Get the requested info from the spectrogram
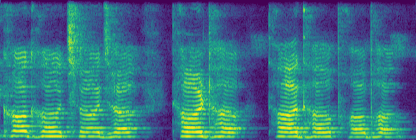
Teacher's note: इनके उच्चारण में आपको ज्यादा प्राण वायु का इस्तेमाल करना पड़ता है यानी ज्यादा वायु निकालनी पड़ती है। ऐसे ही कुछ महाप्राण व्यंजन होते हैं जैसे कि ख, घ, छ, झ, ठ, ढ, थ, ध, फ, भ ये सब आप पढ़ रहे हैं ना इनको जब आप पढ़ेंगे ना तो ज्यादा जैसे फूंकना पड़ेगा बाहर की ओर। · इनको जब आप पढ़ेंगे ना तो ज्यादा जैसे फूंकना पड़ेगा बाहर की ओर। यानी जो आपकी प्राण वायु है, आपकी श्वास है उसका आपको भरपूर इस्तेमाल करना पड़ेगा।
